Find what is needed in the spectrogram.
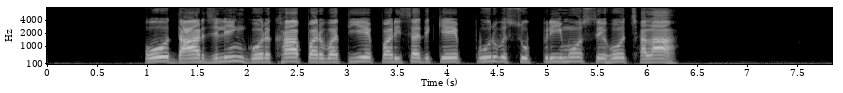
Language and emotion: Maithili, neutral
